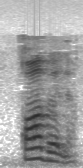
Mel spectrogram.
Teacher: قوف کو بھی پر پڑھیں گے، باقی پر قلقلہ کریں گے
